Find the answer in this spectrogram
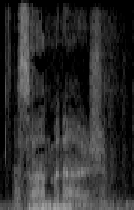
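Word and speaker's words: Hasan Minhaj: Hassan Minhaj.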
